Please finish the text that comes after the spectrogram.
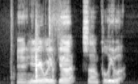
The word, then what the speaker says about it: Caol Ila: You know, pronouncing Gaelic is incredibly hard. I look at that and want to say kola. You know, that's the Oklahoma way of saying it. But uh Khalila is the proper way or so I've been told.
